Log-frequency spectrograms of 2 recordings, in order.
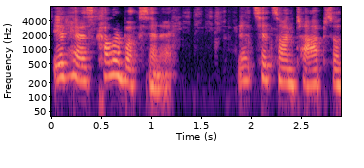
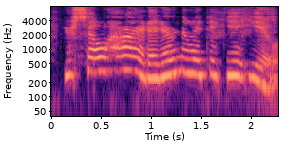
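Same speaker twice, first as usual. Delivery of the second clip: mock daughter whine; 8 semitones higher than usual. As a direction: play the exasperated daughter, pitched up. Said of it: "my daughter said".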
